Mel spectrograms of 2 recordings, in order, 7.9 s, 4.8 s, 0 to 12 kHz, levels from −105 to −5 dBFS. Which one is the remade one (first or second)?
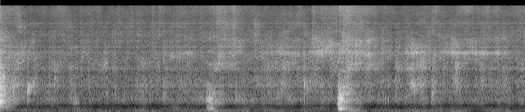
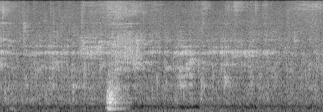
first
